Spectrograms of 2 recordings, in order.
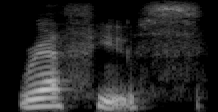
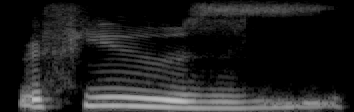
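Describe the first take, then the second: First: The word ends with a hissing S sound. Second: The word ends with a buzzing Z sound. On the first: "ends with an S" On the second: "the sound at the end is almost like a Z"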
